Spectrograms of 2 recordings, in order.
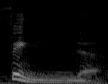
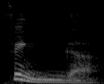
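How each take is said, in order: Both takes have the same delivery.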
